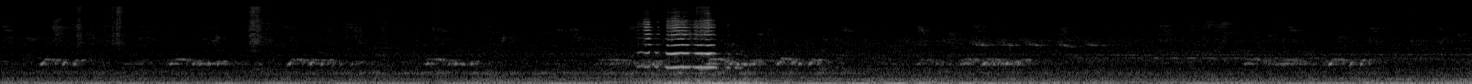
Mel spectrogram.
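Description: Bird outdoors calling in short, repeated chirping phrases about once a second, with one louder, high-pitched call of under a second about halfway through.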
